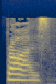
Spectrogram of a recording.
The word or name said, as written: bras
